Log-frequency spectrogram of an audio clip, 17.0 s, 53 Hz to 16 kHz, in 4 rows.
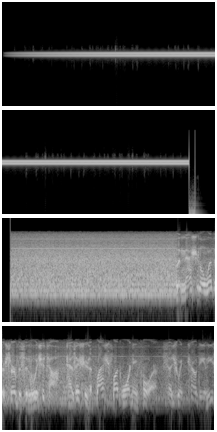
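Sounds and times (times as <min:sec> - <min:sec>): loud hissing noise: 0:08.7 - 0:17.0.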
